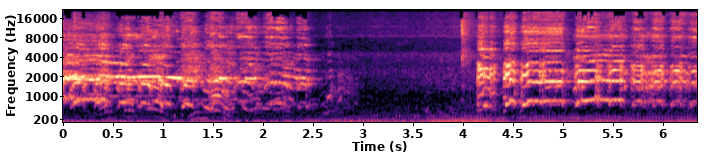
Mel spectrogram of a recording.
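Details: Kukuak balenggek roosters crowing during a May 2024 contest in Ampang Kualo, Kota Solok: strong layered crows with rippling, stepped notes for two and a half seconds, a lull with low rumble, then loud sustained crowing from four seconds on.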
